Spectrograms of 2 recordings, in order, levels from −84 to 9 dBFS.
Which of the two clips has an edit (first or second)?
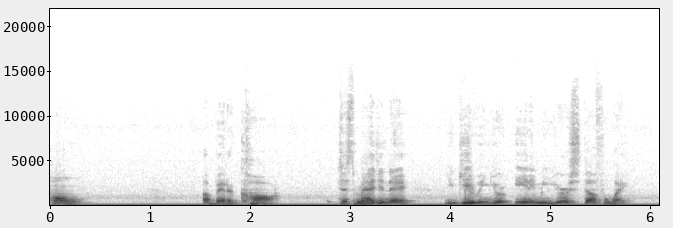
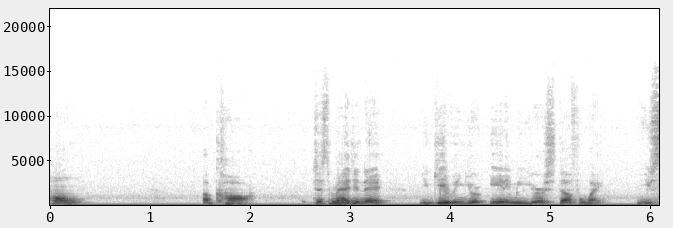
second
